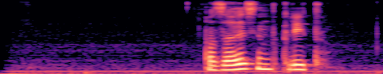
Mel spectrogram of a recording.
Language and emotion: Russian, neutral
